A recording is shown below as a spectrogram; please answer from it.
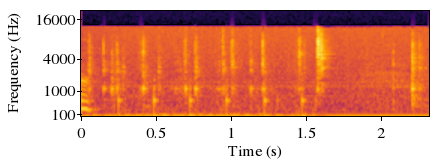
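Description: Quick, irregular light clicks of a hand screwdriver working screws out of the sheet-metal cover of a Lortone rotary tumbler.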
